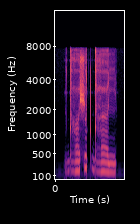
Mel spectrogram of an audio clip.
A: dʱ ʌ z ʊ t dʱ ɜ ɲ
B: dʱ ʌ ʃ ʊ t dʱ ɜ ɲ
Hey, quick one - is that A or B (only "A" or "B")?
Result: B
